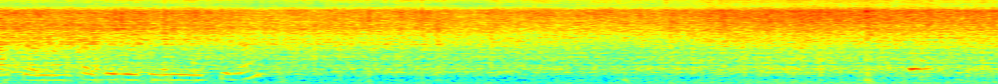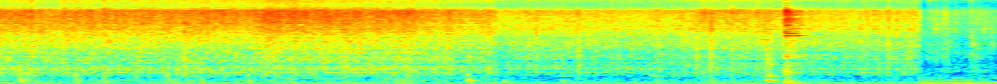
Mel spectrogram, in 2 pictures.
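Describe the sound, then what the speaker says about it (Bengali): A ground paste of ginger and green chili fries in hot oil with whole cumin, giving a loud, continuous, close sizzle that eases slightly near the end, with a few stirring knocks. "এখন ওই বাটা মশলাটা দিয়ে দেবো,"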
